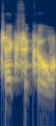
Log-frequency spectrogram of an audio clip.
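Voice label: "Texaco", English, USA; CallSign; DCS; Allied Flight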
